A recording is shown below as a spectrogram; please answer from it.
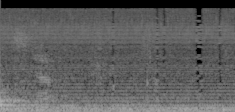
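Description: Quiet room tone with a steady low electrical mains hum. The tail of a man's voice dies away at the very start.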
